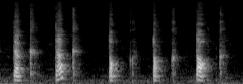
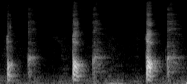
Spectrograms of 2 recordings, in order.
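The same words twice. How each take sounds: First: "duck" with the tongue tip, front; "duck" crisp at the front of the mouth. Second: "duk" from the back of the tongue; "duk" deep and throaty. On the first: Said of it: "Instead of duck". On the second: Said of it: "you're using the back of your tongue". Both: Shown as a demonstration.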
